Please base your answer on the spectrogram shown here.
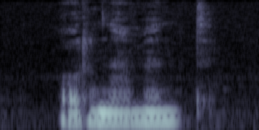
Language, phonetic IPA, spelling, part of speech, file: Polish, [ɔrˈnãmɛ̃nt], ornament, noun, LL-Q809 (pol)-ornament.wav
